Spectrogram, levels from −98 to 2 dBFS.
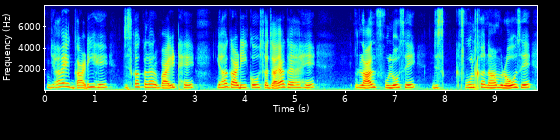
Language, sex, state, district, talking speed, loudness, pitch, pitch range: Hindi, female, Bihar, Darbhanga, 140 wpm, -17 LUFS, 255 Hz, 235-280 Hz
